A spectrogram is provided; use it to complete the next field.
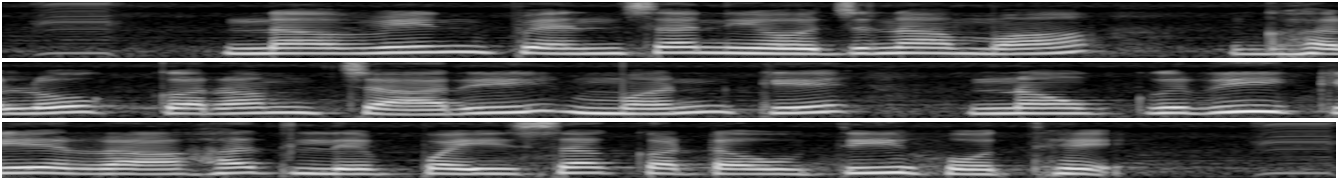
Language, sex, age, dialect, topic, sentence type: Chhattisgarhi, female, 25-30, Western/Budati/Khatahi, banking, statement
